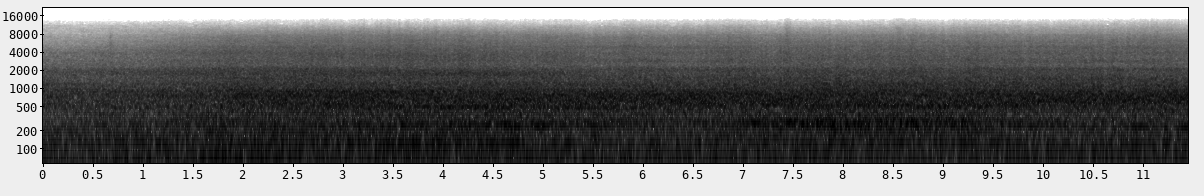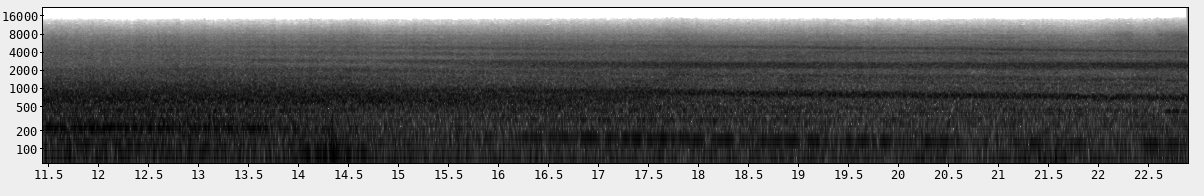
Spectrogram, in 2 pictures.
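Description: JR Yamanote Line E235-series electric train running in alongside the platform, a steady rumble of wheels on rail. From about fifteen seconds its traction motors give several whining tones that slowly fall in pitch as it brakes to a stop.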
